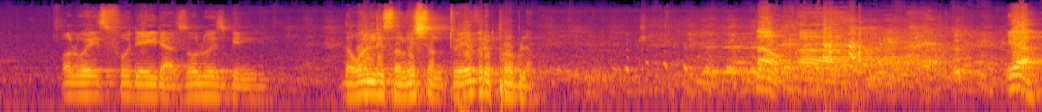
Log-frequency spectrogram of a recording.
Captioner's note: laughing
